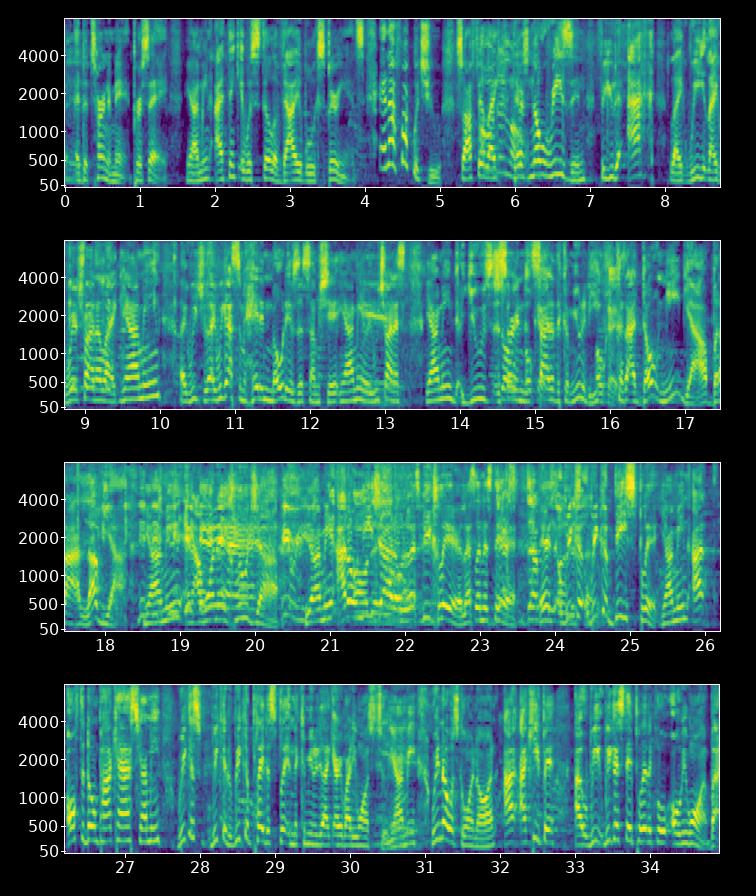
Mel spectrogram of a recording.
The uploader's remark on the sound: Live At Burdeens. A live adventure straight from Burdeens Chicago.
